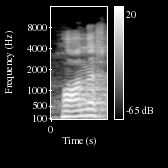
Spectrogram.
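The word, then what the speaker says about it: honest: Silent H जिससे हम कहते हैं जी ऑनेस्ट, ऑनेस्ट नहीं बोलते, ऑनेस्ट, तो एच हमारे इसमें साइलेंट है, तो इसके साथ हम एन यूज़ करेंगे. जैसे आर, हाफ एन आर, हार नहीं बोलते, आर कहते हैं, तो इसके साथ भी हमारा एन यूज़ होगा.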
